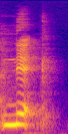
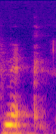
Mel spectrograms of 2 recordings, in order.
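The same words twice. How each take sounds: First: The name is said harshly, with a hard start. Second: The name is said softly, with a gentle start. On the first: The speaker calls it wrong. "Not Nick" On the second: The speaker calls it right. "It's less less harsh"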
